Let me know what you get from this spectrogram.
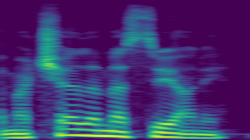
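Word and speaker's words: Marcello Mastroianni: result in Marcelo uh I want to say it right marello mastriani is that right yeah marchello mastriani mastriani's character who also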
